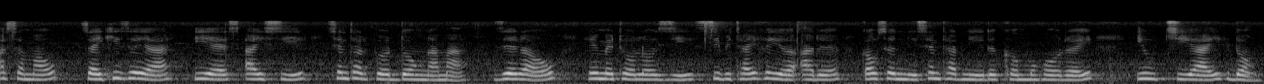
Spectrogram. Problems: low volume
